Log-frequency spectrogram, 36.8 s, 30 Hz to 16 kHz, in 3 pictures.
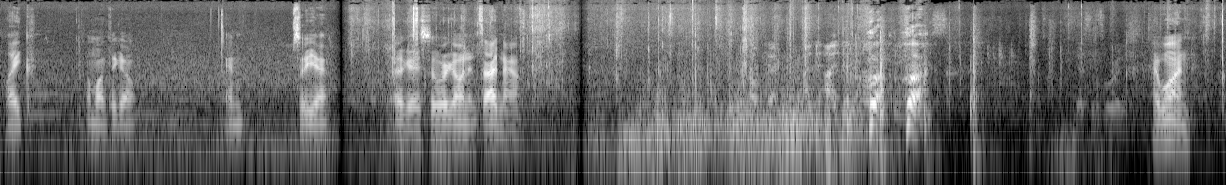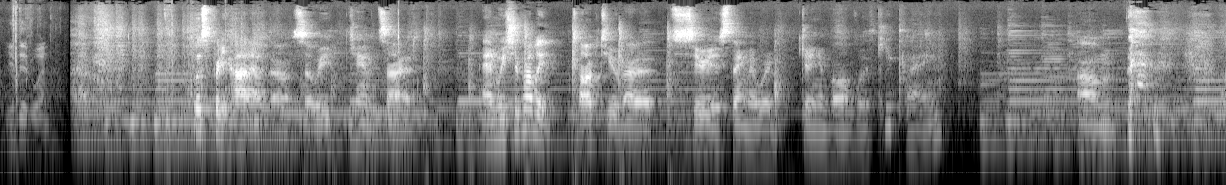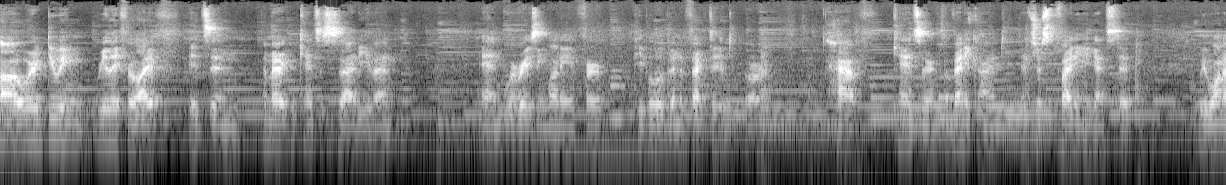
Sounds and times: Speech: 0.0s - 1.4s, 3.0s - 5.2s, 7.4s - 9.4s, 10.8s - 13.2s, 14.2s - 16.4s, 17.1s - 21.7s, 23.0s - 23.4s, 24.5s - 28.5s, 29.3s - 32.2s, 32.8s - 35.9s, 36.5s - 36.7s
Music: 13.0s - 20.8s, 22.0s - 36.7s.

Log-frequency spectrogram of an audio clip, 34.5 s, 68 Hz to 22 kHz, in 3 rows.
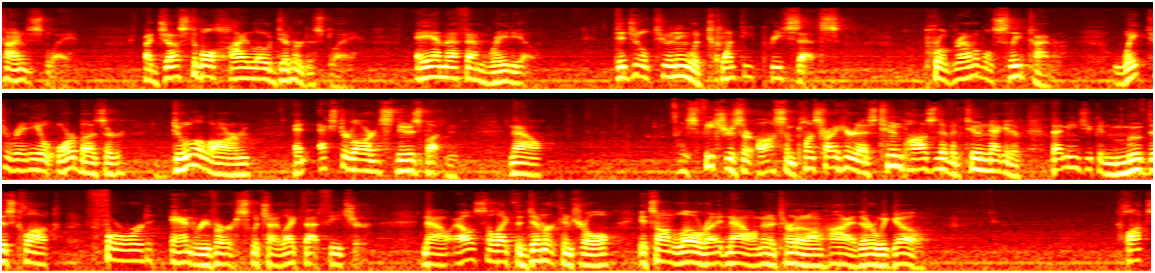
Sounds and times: Speech: 0.0s - 0.8s, 1.4s - 5.4s, 6.1s - 8.5s, 9.2s - 17.0s, 18.2s - 32.4s, 34.2s - 34.5s.

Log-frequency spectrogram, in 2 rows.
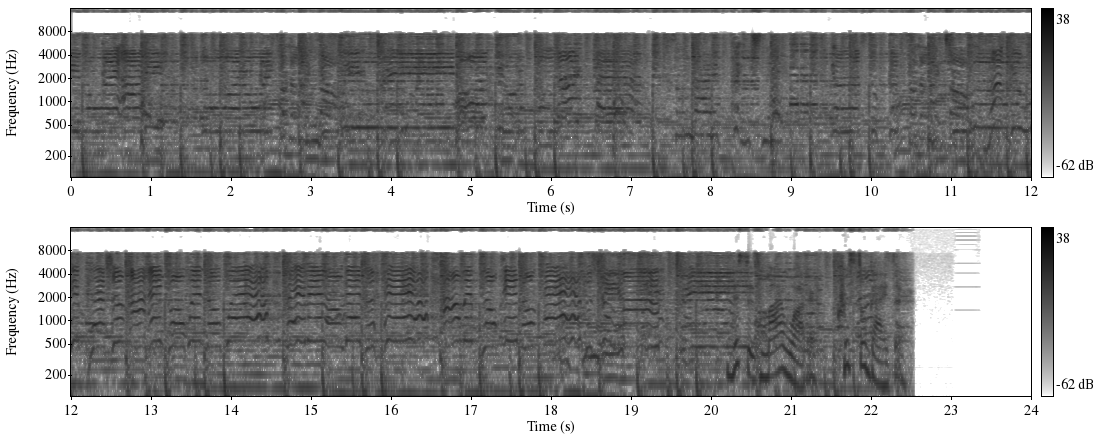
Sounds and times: Music: 0.0s - 22.6s
Speech: 20.2s - 22.6s.

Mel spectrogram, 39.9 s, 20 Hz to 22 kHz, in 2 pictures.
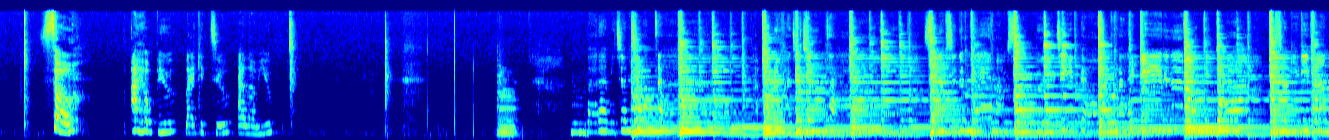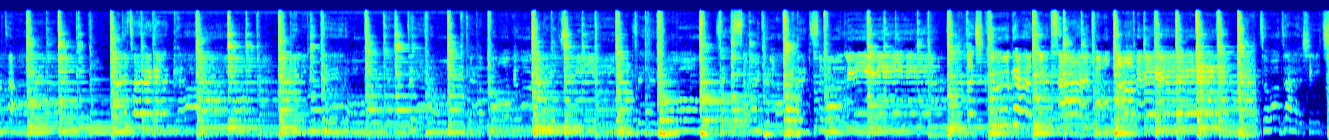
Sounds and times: Music: 9.5s - 38.8s.

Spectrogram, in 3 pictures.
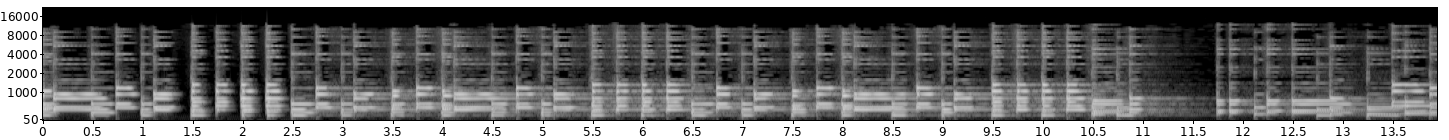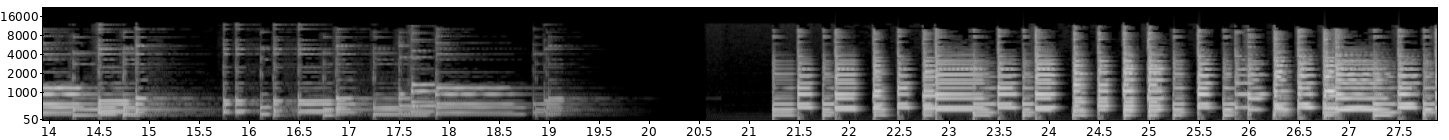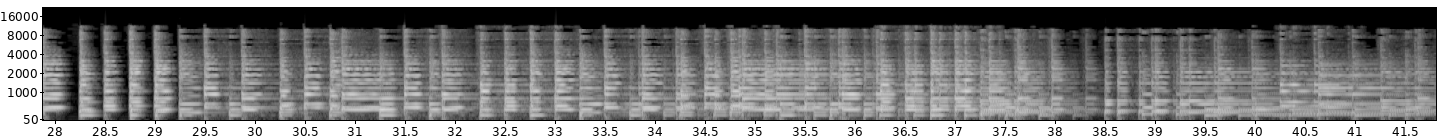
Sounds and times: Electric piano: 0.0s - 11.2s, 11.8s - 15.2s, 15.8s - 19.2s, 21.3s - 41.8s.

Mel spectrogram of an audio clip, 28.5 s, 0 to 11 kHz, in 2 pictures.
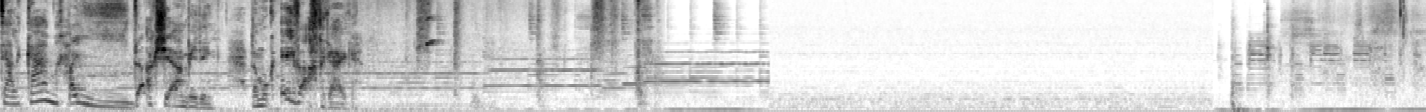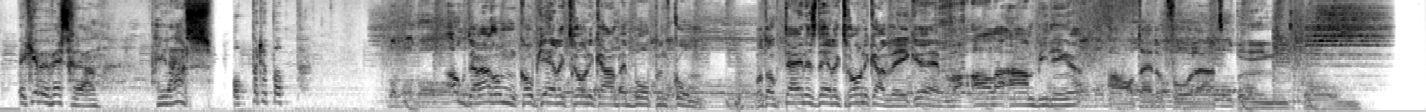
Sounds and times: Speech: 0.0s - 3.6s, 14.4s - 17.3s, 18.2s - 27.5s
Music: 0.0s - 7.7s, 12.2s - 28.2s.

